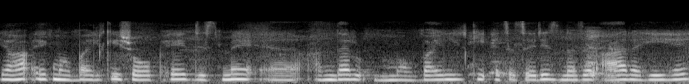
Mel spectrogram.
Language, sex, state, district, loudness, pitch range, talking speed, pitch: Hindi, female, Chhattisgarh, Korba, -14 LUFS, 210-230 Hz, 130 wpm, 220 Hz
